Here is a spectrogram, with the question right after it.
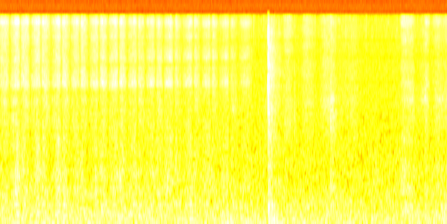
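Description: A graphite pencil rubs and scratches long strokes across a flat white paper drawing sheet resting on a wooden table. The soft, steady scratching is mostly bright, high hiss that rises and falls with each stroke, with a sharp tick of the pencil against the paper partway through.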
